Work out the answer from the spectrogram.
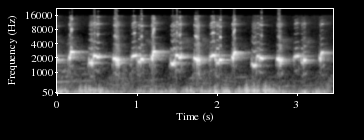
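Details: Sooty-headed bulbul in long, lively 'gacor ropel panjang' song, used as a lure so other birds answer: quick whistled notes, about four per second, alternating slightly higher and lower, over low rustling and thumping noise.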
